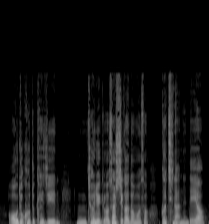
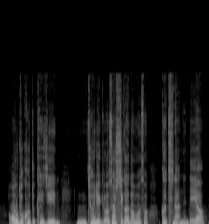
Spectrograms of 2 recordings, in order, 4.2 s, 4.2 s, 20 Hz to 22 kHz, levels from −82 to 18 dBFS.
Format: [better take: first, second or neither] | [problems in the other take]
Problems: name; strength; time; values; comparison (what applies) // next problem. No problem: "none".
first | distortion; slight; 10 dB below the speech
